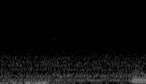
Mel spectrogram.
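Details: Honey bees at a hive during the first inspection, six days after nucs were installed: a low, steady droning hum that swells into a louder buzz near the end.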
